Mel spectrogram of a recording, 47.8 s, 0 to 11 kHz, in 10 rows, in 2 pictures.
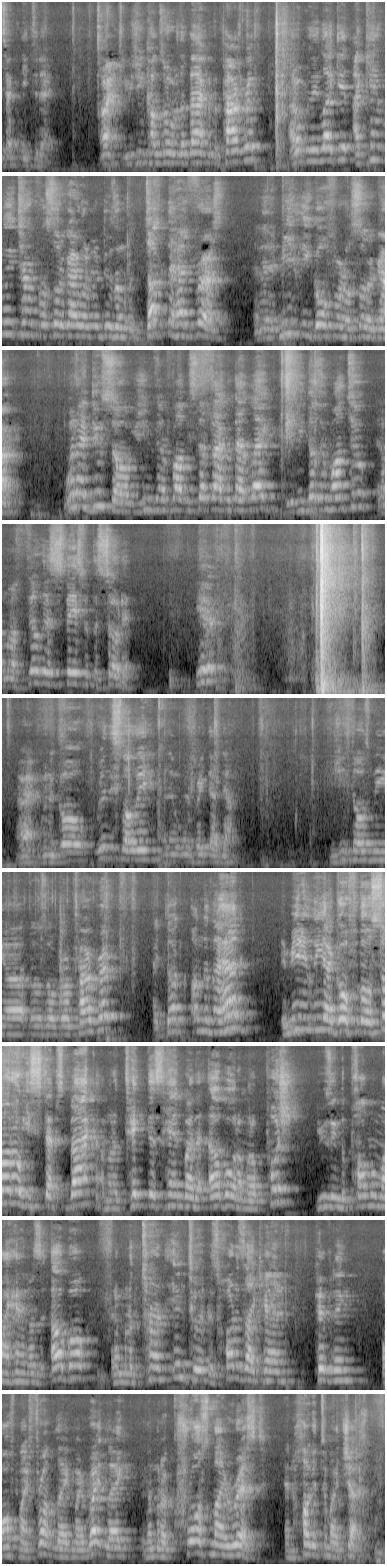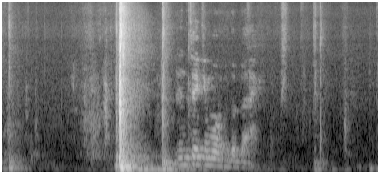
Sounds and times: Speech: 0:00.0 - 0:16.1, 0:16.8 - 0:17.3, 0:19.3 - 0:22.2, 0:23.2 - 0:43.0, 0:45.1 - 0:46.4.

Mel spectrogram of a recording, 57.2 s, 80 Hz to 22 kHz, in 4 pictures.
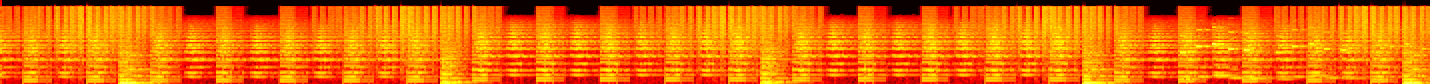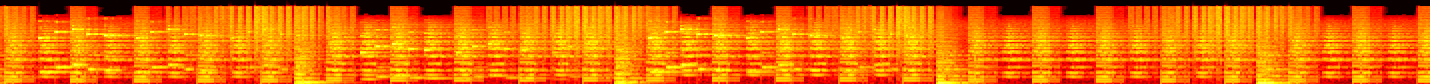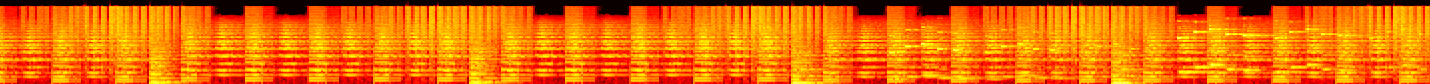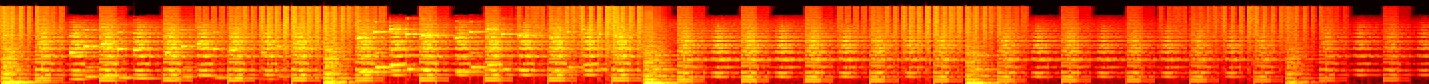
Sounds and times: Music: 0:00.0 - 0:57.1.

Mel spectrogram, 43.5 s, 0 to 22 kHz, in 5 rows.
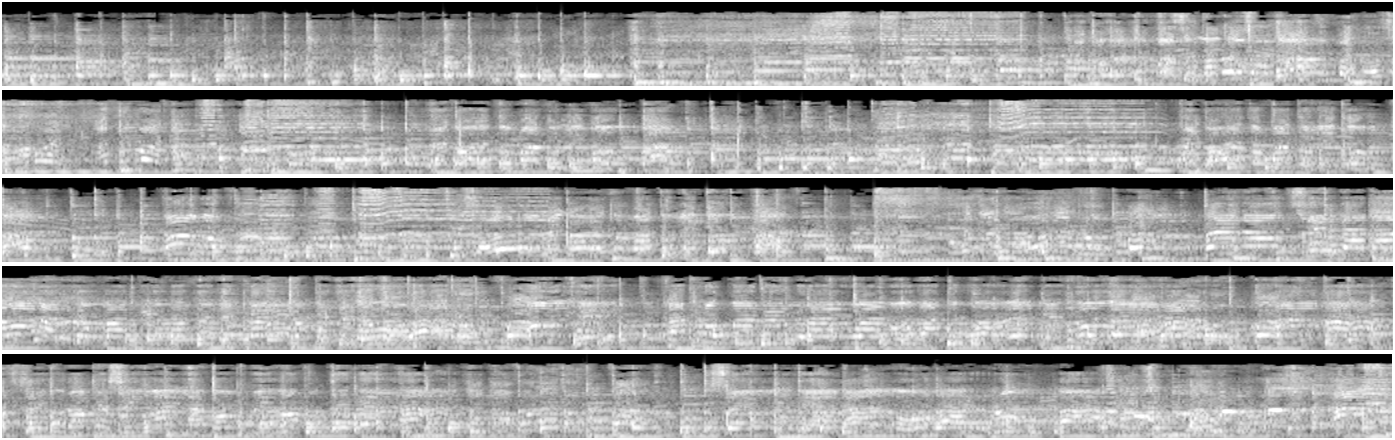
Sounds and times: Crowd: 0:00.0 - 0:43.4
Music: 0:00.0 - 0:43.4.

